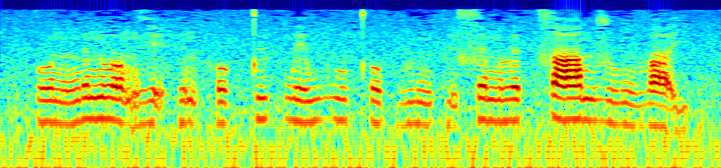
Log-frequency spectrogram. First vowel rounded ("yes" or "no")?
yes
